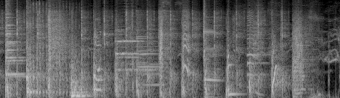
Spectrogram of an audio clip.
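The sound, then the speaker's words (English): An old car struggles to start, with a loud run of irregular clattering, sputtering bursts and squeaky, whining tones that rise and fall for several seconds without settling into a steady idle. “The sound of that old piece of POS.”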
